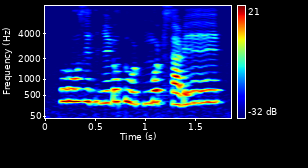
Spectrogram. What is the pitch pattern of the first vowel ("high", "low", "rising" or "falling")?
high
